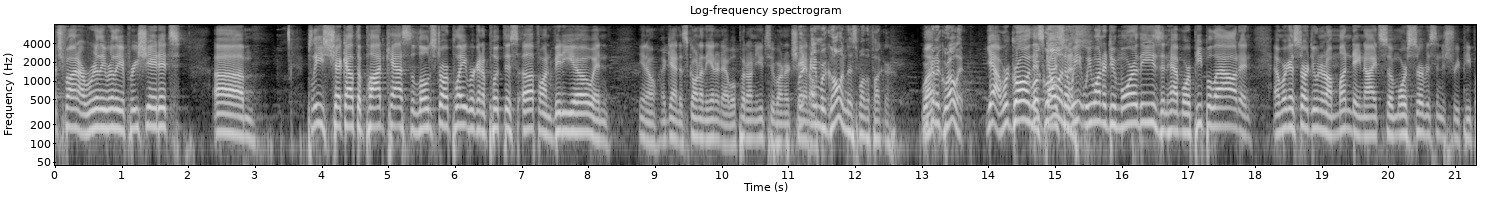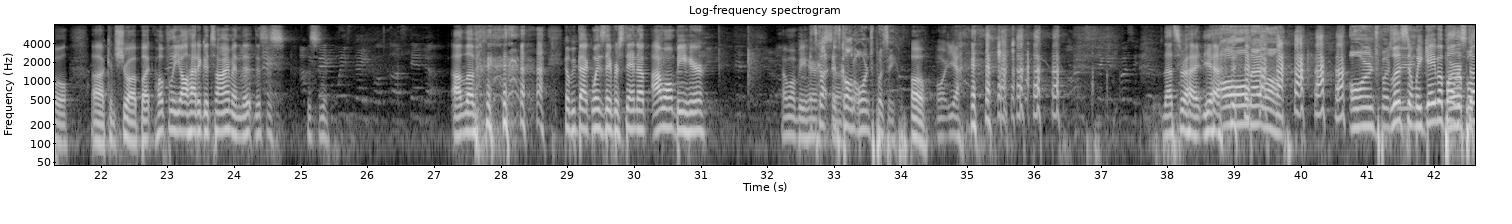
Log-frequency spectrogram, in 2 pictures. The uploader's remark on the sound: We held a Service Industry Trivia Night where we basically asked people on stage to answer trivia questions and take home prizes. Way more people came out than I initially thought, so we had a great crowd, and we recorded the whole thing.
